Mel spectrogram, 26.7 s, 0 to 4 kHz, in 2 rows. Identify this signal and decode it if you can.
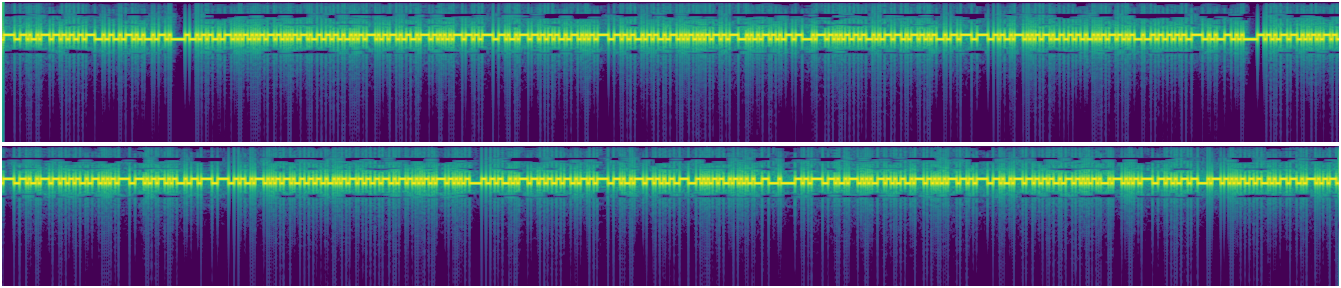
RTTY, about 45.45 baud. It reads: THE IOWA-CLASS SHIPS WERE THE LAST CLASS OF AMERICAN BATTLESHIPS BUILT, AND THE LAST BATTLESHIPS IN SERVICE IN THE WORLD. THEY WERE THE LARGEST AMERICAN
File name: fsk170 / battleshipnj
